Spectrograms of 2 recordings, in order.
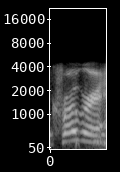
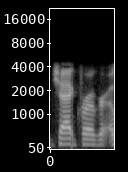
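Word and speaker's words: Kroeger: am I pronouncing that right, by the way? Like, Kroger's like the store? Is that how you guys would pronounce it, Chad Kroger? Okay, all right. It's not K. Roger, like my aunt used to call Kroger's down here in Marietta. She used to call it K. Rogers.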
